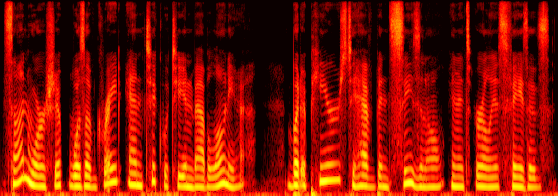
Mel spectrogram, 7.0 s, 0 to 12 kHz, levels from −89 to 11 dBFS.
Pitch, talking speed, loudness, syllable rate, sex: 190 Hz, 155 wpm, -20 LUFS, 4.8 syllables/s, female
